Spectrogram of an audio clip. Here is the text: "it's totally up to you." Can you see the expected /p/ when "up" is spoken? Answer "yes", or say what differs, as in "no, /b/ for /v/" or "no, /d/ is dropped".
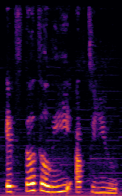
no, /f/ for /p/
